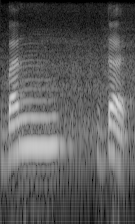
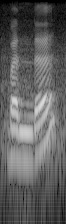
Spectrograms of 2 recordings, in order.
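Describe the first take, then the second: First: बंदर with the first syllable's nasal drawn right out; nasal sound demonstrated. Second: Said in the usual way. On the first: Shown as a demonstration. Teacher shows children the nasal anusvar, drawn-out nasal demonstration. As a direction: stretch बंदर very slowly, humming the n through the nose. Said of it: "ये नाक से उच्चारण हो रहा है".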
